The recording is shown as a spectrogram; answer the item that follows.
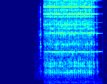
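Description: Silence, then a little under a second in a bright ringing sound begins: steady high tones over a hiss, held at an even level for about a second before cutting off suddenly.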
